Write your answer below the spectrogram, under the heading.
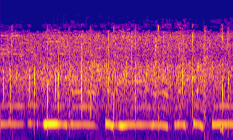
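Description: A brief round of applause: scattered, irregular hand claps at moderate loudness over a steady low hum, lasting a few seconds with no speech.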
